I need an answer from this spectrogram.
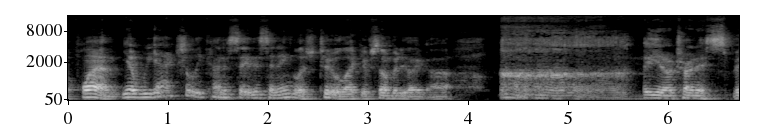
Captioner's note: clearing throat of phlegm sounds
